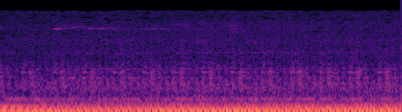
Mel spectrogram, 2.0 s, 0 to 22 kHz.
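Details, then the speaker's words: Nissan Qashqai 1.5 dCi (Renault) diesel driven long with a broken pipe, DPF so blocked it cut out during forced regeneration: low shaky idle with uneven pulsing and vibration, struggling and dying like fuel starvation; rough idle from blocked DPF. "can hear the engine sort of shaking here it's vibrating and it struggles and D out sort of similar to uh fuel starvation but it is definitely a blocked DF"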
